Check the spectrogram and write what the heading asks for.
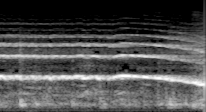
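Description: A person's long, high-pitched "wheee" cheer held on one note, dipping in pitch near the end, over a faint crowd murmur.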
